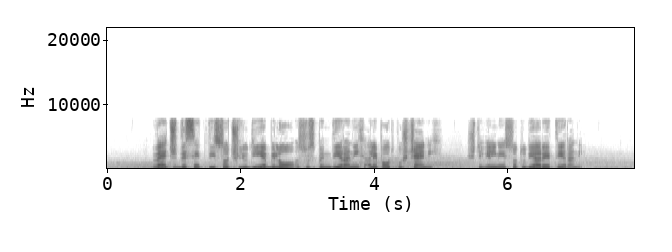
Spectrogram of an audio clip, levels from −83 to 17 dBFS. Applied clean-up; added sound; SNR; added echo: none; Cricket / Motor vehicle (road); 13 dB; none.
